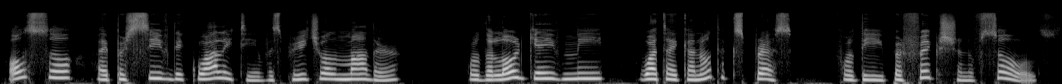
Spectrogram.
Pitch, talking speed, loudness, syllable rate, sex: 240 Hz, 130 wpm, -20 LUFS, 4.0 syllables/s, female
